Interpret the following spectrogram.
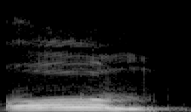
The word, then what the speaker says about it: ओम: उदाहरण के लिए, एहि कृष्ण अत्र गौः चरति, और ओम। ओम में जो ओ है वह पुलुत है, इसीलिए ओ का देर तक उच्चारण करते हैं, ओम, इस तरह से।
